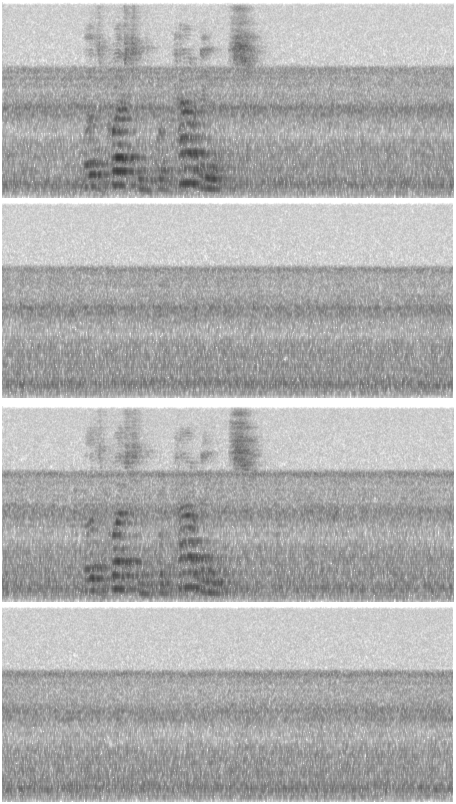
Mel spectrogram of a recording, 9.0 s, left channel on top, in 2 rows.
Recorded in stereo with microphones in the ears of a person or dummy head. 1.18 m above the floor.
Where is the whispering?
30° left (ahead or behind), 4 m.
